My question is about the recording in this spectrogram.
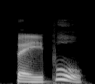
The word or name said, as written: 北部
